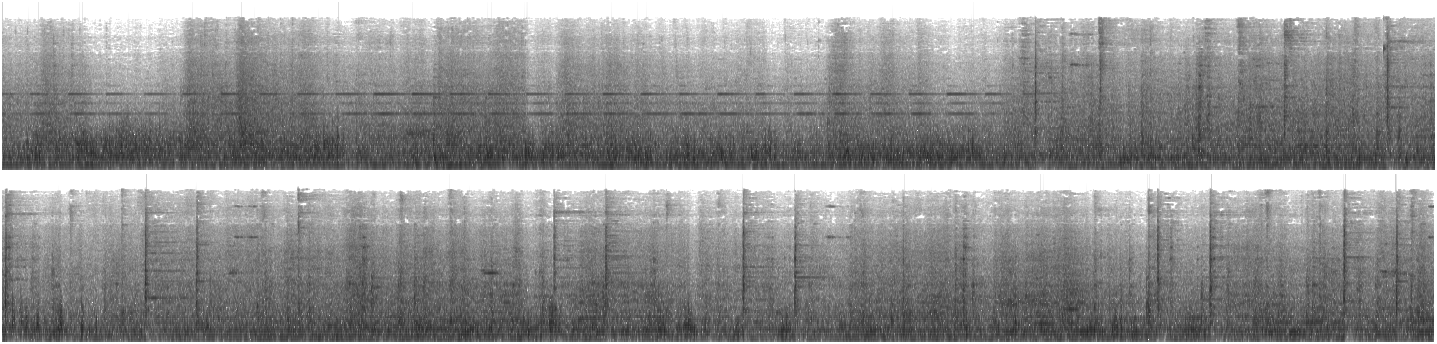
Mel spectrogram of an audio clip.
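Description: Freight cars rolling past close by: a steady rumble of steel wheels on rail with rapid clicking and clacking over the rail joints. A thin high wheel squeal runs over the first third and cuts off abruptly; after that the clacking is sharper and busier.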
